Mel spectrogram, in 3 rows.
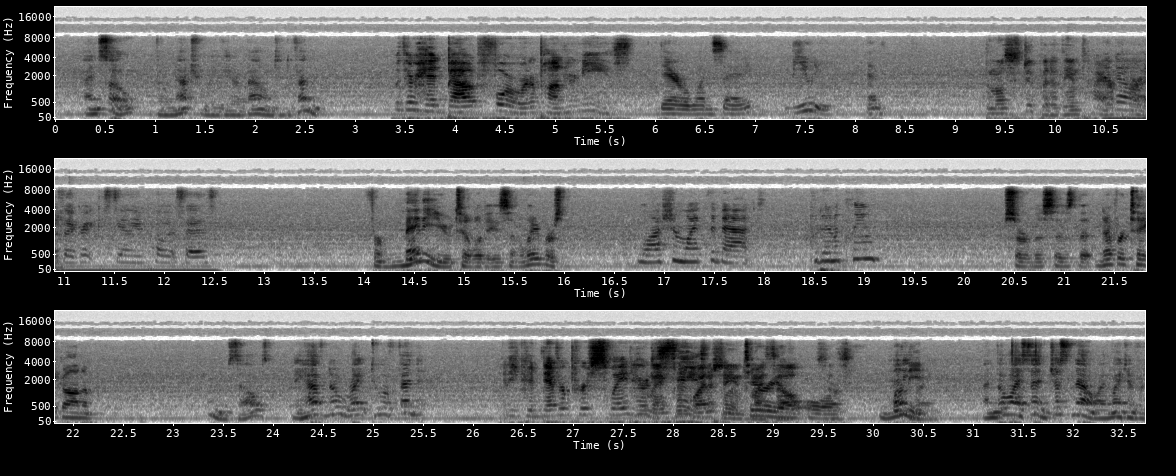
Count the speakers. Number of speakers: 7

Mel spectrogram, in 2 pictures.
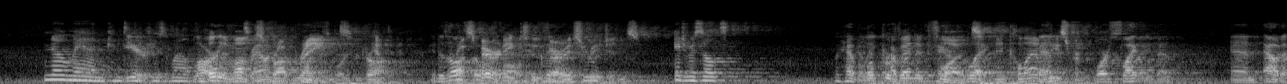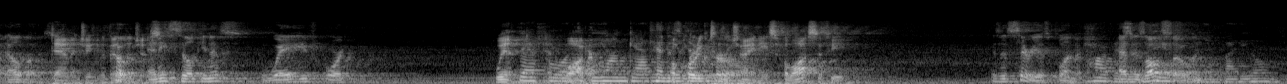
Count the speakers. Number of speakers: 3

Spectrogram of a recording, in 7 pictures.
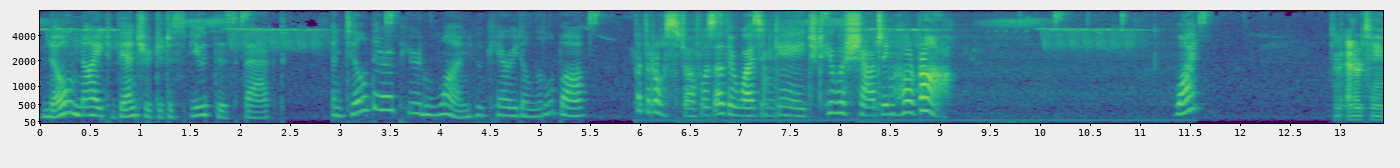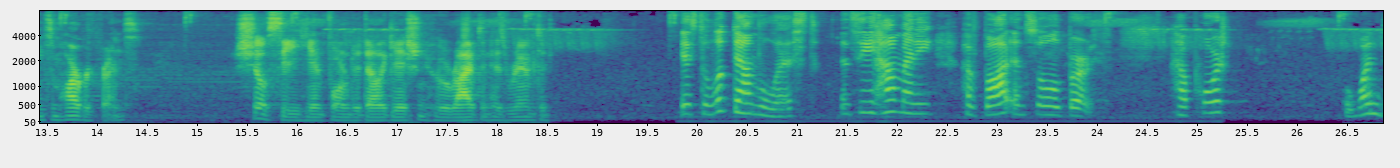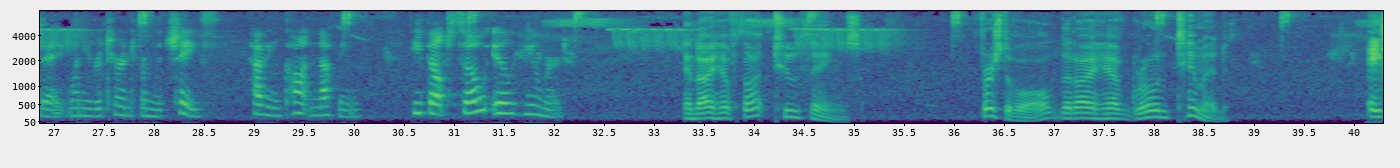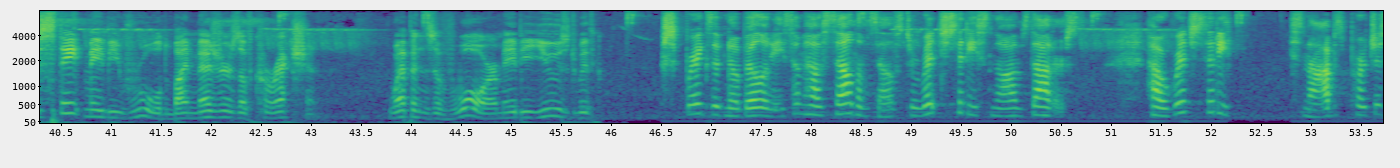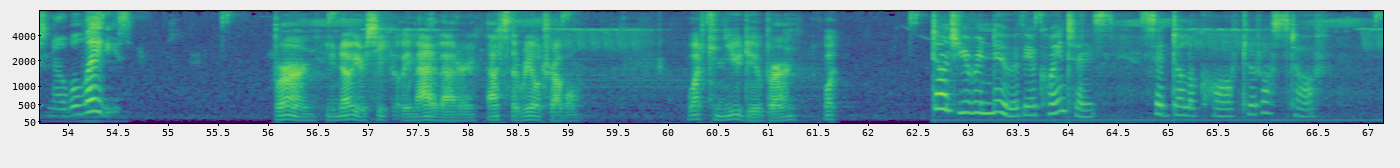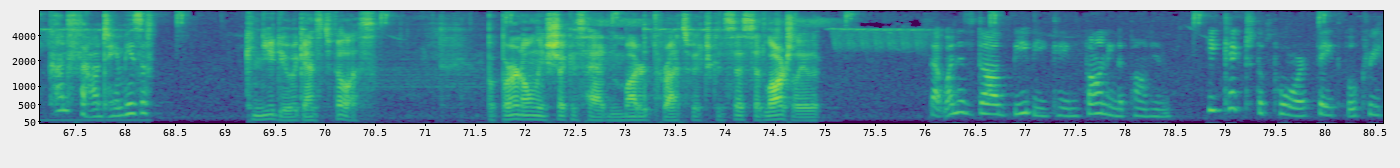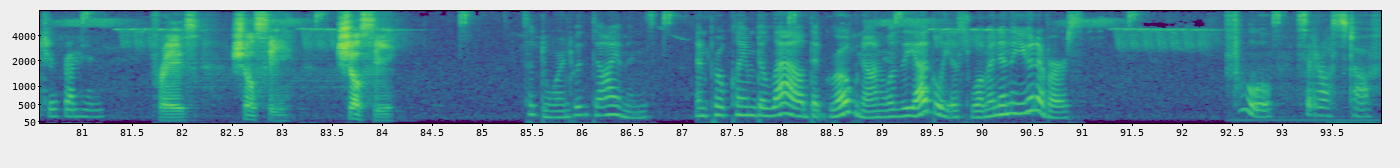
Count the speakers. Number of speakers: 7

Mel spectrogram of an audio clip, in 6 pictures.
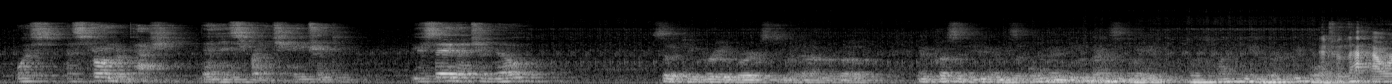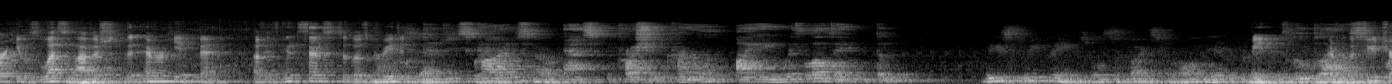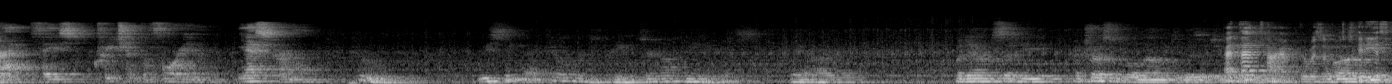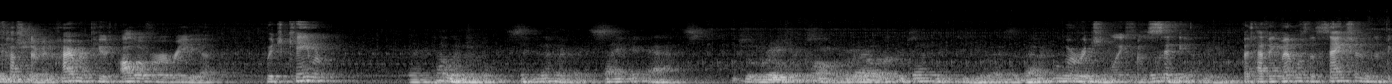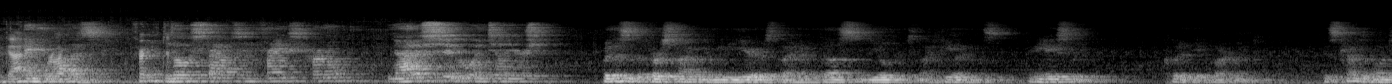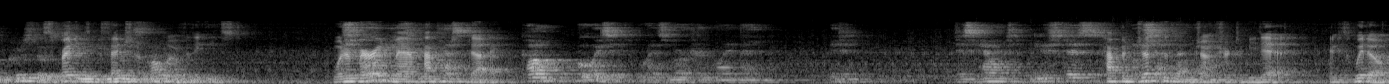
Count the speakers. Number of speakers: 4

